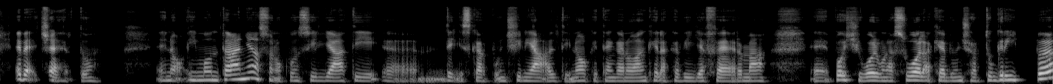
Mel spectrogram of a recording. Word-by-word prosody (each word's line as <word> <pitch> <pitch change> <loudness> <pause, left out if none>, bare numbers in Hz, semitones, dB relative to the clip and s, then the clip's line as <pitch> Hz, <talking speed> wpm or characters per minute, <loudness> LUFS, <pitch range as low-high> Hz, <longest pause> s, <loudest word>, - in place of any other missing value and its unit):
Eh - - +4
beh - - +4
certo. 160 -2 -1 0.5
Eh - - -10
no 175 -2 -4
in 195 -2 -3
montagna 220 +7 +4
sono 240 - -1
consigliati, 170 +1 -2
ehm, 230 +7 -11
degli 180 -6 -6
scarponcini 165 +2 0
alti, 160 -1 +1
no, 170 +1 -2
che 165 -1 -14
tengano 160 0 -3
anche 165 +4 -2
la 165 - -1
caviglia 160 -1 -6
ferma 160 0 0 0.4
e 160 0 -6
poi 210 -1 +2
ci 200 -3 -3
vuole 180 +2 +4
una 170 -1 -4
suola 195 +1 +5
che - - -2
abbia 165 -1 -1
un 170 - -5
certo 175 +1 -4
grip, 205 +3 0
170 Hz, 175 wpm, -28 LUFS, 160-195 Hz, 0.5 s, suola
